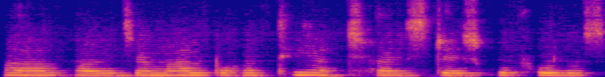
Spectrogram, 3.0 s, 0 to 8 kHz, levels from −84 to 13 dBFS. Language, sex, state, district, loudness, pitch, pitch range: Hindi, female, Bihar, Gopalganj, -19 LUFS, 230 Hz, 225-240 Hz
